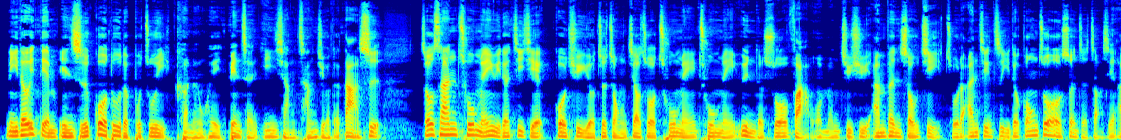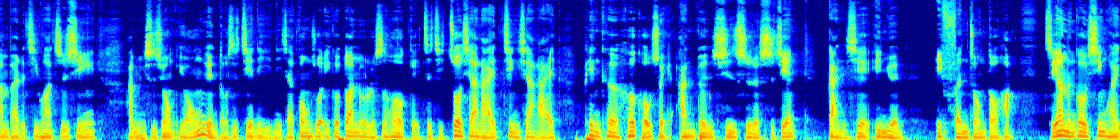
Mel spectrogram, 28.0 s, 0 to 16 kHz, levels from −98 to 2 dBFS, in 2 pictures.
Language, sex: Chinese, male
